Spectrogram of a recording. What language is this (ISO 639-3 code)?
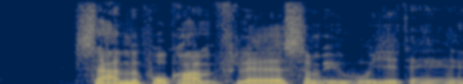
dan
